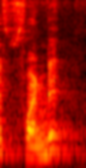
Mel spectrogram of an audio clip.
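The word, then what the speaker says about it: Pfund: तो इसको हम बोलेंगे फंड सीरीज पी यहां पे साइलेंट है तो क्या बोलेंगे फंड सीरीज और ये भी आईआर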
